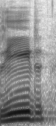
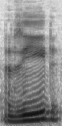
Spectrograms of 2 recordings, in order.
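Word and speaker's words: read: तीनों सेम होते हैं, लेकिन उसको प्रोनाउंसिएट हम क्या करते हैं, अलग अलग तरीके से करते हैं, है ना। रीड, रेड और रेड, ठीक है, ये इसके तीनों फॉर्म होते हैं, ठीक है।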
